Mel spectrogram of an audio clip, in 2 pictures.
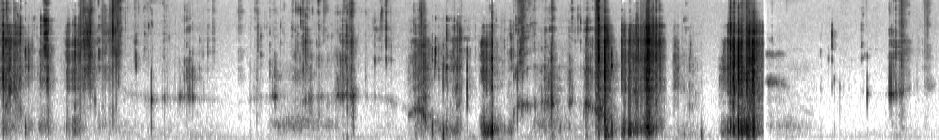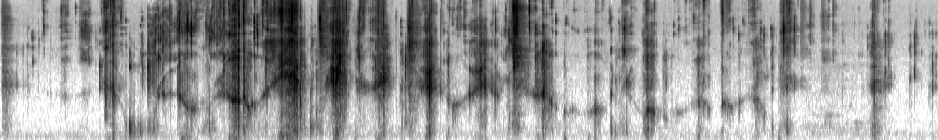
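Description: A young woman bites and crunches chalky rock close to the microphone.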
